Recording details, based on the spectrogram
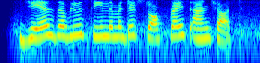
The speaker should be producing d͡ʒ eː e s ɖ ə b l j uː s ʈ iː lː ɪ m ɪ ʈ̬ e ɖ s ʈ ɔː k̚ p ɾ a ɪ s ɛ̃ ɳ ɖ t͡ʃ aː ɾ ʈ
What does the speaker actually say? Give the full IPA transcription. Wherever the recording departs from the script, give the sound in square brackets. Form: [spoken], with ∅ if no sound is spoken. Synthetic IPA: d͡ʒ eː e s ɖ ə b l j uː s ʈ iː lː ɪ m ɪ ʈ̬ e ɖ s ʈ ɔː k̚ p ɾ a ɪ s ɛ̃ ɳ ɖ t͡ʃ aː ɾ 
